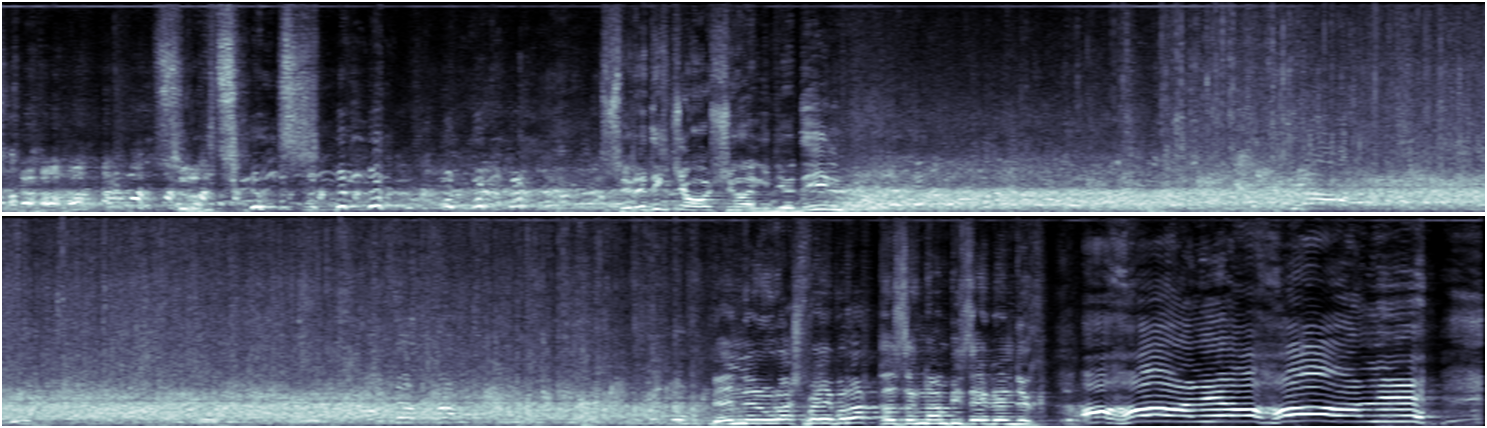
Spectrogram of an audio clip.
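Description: A woman speaks dramatically through a microphone.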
